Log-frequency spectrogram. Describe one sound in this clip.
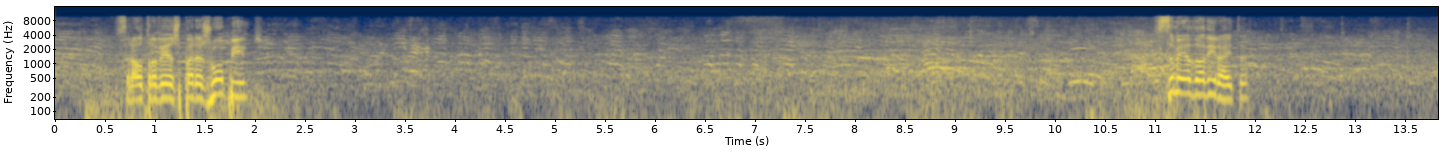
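A stadium crowd murmurs and cheers in the distance, outdoors.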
